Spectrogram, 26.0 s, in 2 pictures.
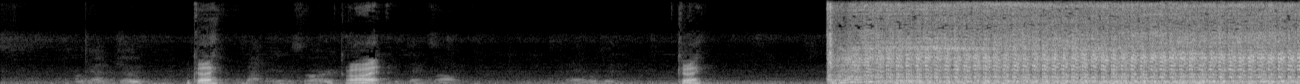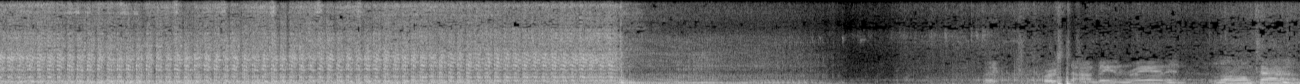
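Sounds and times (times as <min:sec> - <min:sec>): engine cranking on the starter: 0:08.3 - 0:26.0
engine running: 0:08.3 - 0:26.0.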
